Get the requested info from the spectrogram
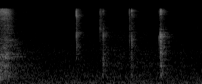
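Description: Four small wet clicks of lips and tongue smacking, about a third of a second apart, as a mouthful of beer is tasted, over quiet room tone.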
